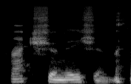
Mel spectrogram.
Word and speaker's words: fractionation: Fractionization or something. – Fraction. Oh my goodness. – Did I say that wrong? Now I screwed you up. I'm sorry. – It's fractionation.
